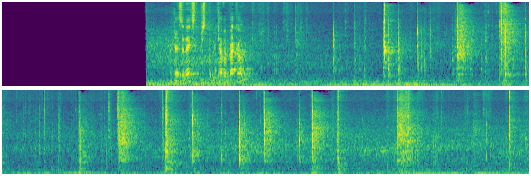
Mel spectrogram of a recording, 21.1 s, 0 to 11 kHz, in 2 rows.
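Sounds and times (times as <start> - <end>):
plastic clicks and knocks: 5.8 - 17.5.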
